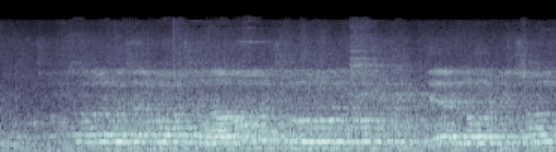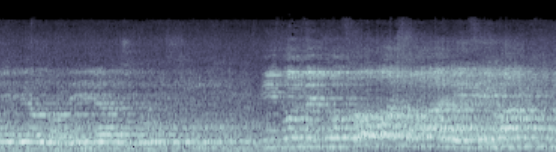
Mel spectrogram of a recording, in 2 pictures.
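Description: A choir of men chants in long, drawn-out tones in a large echoing hall.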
